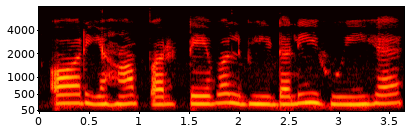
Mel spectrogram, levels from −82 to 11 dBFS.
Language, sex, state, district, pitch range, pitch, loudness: Hindi, female, Uttar Pradesh, Hamirpur, 220-245 Hz, 230 Hz, -25 LUFS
